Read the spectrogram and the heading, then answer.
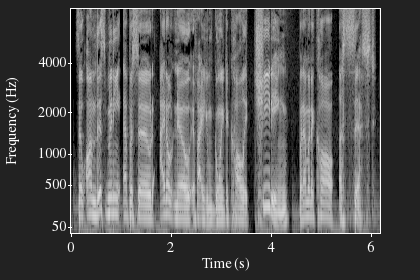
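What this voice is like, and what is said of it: Deeper, sick-sounding voice. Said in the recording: “my voice sounds deeper, I am coming off of a flu or something”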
